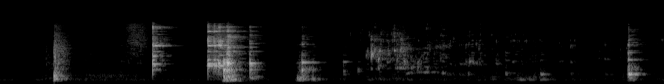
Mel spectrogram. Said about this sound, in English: Just going to get some water.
